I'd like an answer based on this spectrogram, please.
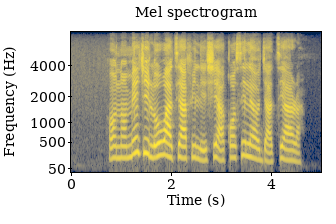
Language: Yoruba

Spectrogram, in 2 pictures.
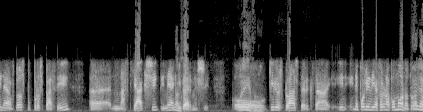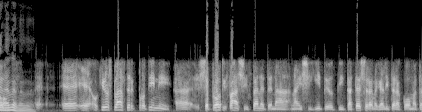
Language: Greek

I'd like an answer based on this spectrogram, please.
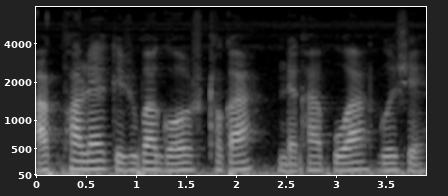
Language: Assamese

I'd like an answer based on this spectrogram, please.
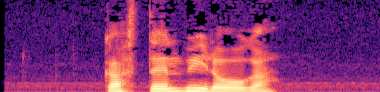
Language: Guarani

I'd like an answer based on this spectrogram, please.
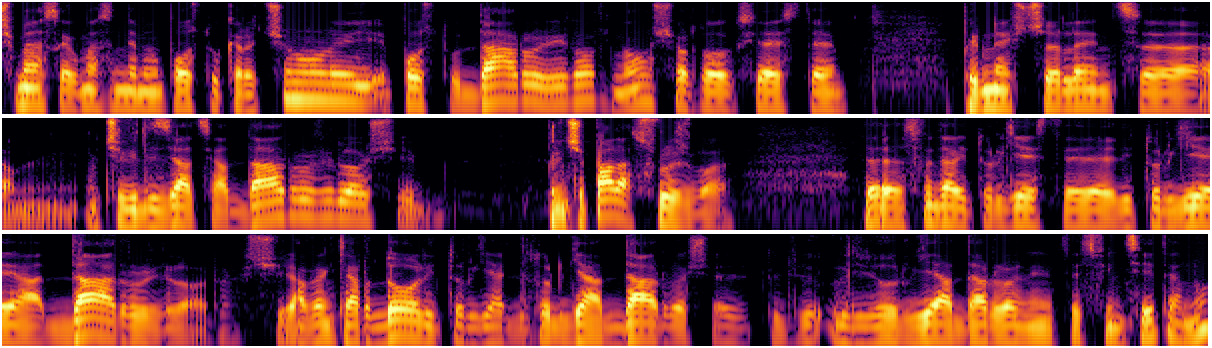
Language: Romanian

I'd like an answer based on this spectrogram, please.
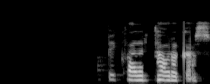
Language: Icelandic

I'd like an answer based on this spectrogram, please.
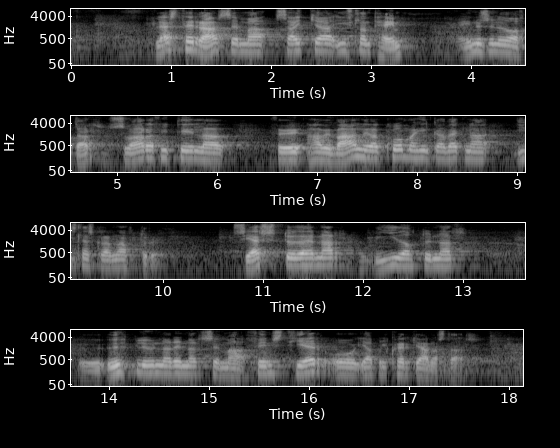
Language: Icelandic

